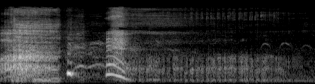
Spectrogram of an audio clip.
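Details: Chihuahua, angry while sitting in a laundry basket, lets out a rough half-second growl, then thin whining tones and another short snarl before fading into rustling.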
